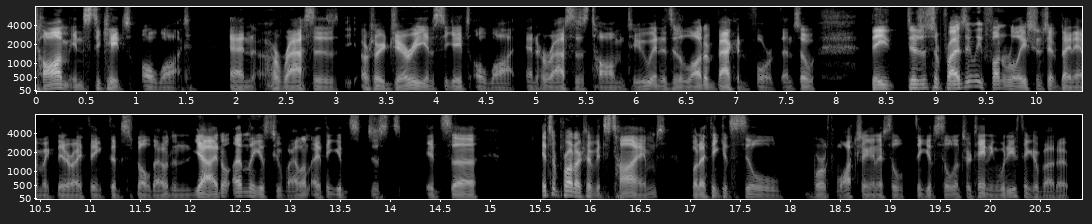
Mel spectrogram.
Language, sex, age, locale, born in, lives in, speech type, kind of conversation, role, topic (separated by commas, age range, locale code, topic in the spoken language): English, male, 40-44, en-CA, Canada, Canada, conversation, unstructured, none, Which childhood cartoons and characters still hold up for you today, and what makes them timeless?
